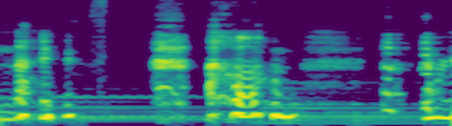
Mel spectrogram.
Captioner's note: laughs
